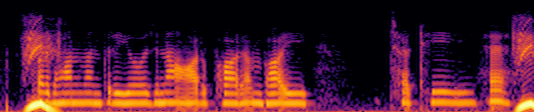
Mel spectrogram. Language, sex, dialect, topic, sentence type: Maithili, female, Bajjika, banking, question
